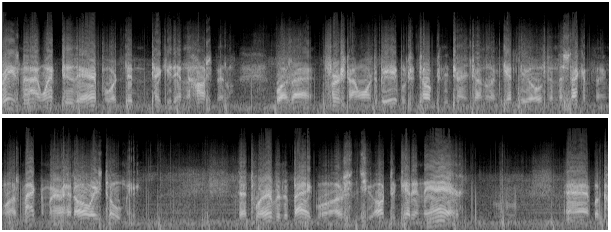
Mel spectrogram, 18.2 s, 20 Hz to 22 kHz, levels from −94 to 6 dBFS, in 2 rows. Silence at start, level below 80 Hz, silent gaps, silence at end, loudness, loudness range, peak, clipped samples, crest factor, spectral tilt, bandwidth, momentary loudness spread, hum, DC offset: 0 s; -50 dBFS; none; 0 s; -21 LUFS; 3 LU; -8 dBFS; under 0.1%; 16 dB; -3.5 dB/octave; 15.5 kHz; 17 LU; none; under 0.1%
